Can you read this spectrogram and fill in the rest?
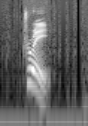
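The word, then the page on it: zhui: tone 4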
